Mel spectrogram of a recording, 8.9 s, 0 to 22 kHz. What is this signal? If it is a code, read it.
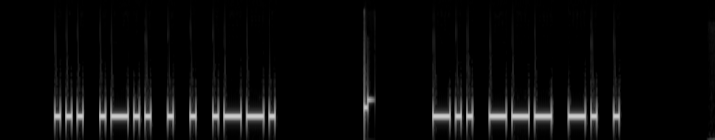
Morse code, heard as a keyed tone, about 17 wpm, 700 Hz. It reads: SLEEP DONE
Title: Sentences from Top 500 Words - New Word Drill - 17wpm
